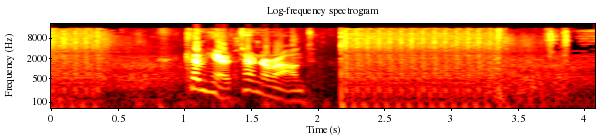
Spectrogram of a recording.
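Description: Rapid automatic gunfire in Black Ops 2, a loud rattling burst of closely spaced shots that stops briefly while someone shouts a few words, then rattles on steadily to the end.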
